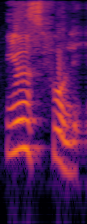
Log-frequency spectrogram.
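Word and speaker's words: useful: ইউজফুল, ইউ ইউ এর মতোই উচ্চারিত হচ্ছে।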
